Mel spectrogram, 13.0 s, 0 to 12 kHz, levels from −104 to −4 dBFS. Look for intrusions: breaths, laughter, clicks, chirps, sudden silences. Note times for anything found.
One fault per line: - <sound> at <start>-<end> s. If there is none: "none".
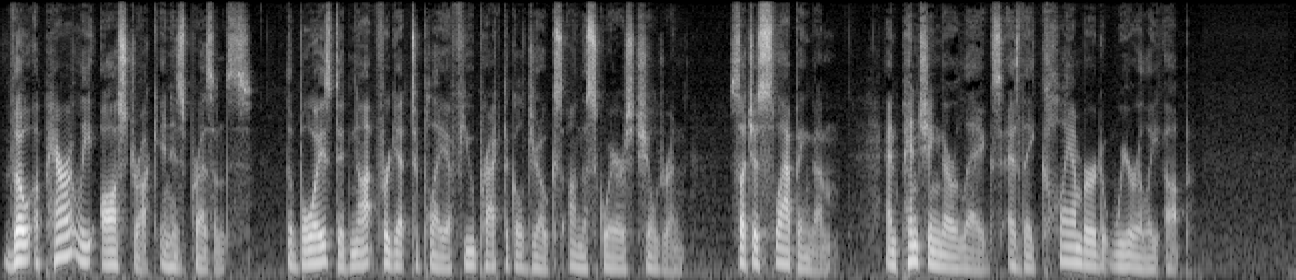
none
